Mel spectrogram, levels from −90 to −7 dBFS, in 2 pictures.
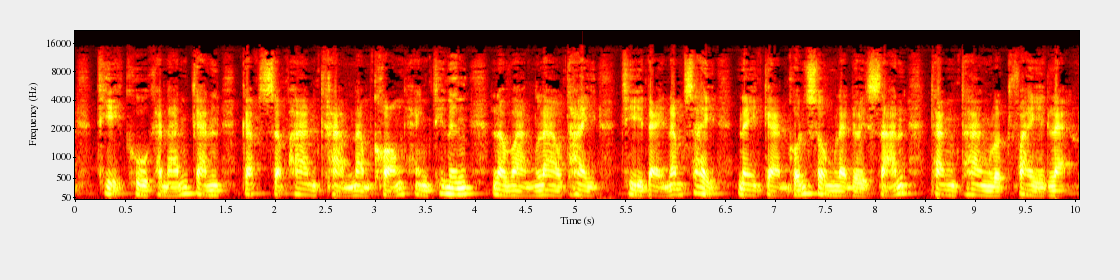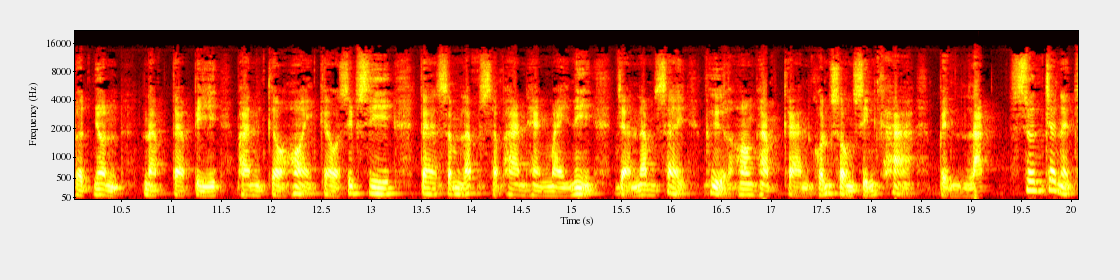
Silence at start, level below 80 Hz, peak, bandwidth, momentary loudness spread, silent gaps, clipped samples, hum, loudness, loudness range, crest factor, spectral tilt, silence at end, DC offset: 0 s; -56 dBFS; 0 dBFS; 15.5 kHz; 5 LU; none; under 0.1%; none; -16 LUFS; 1 LU; 16 dB; -3 dB/octave; 0 s; under 0.1%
